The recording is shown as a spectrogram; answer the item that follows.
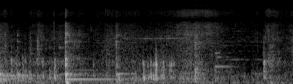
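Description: Mango pieces stirred into a salt and chilli pickle spice mix for avakaya, soft scraping and wet clicking of a spoon against the vessel, faint and irregular, with a few sharper knocks.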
